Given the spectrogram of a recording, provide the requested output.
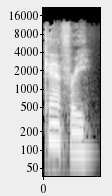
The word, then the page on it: carefree: British English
